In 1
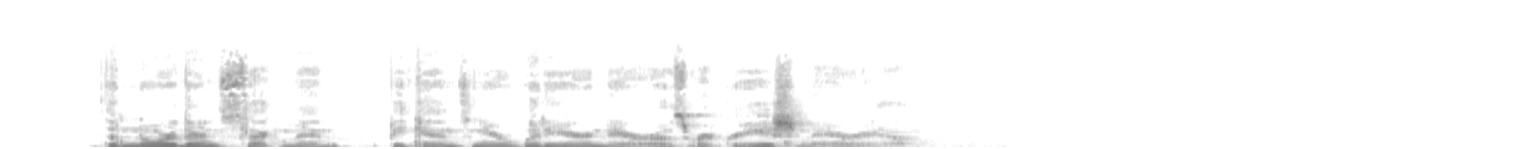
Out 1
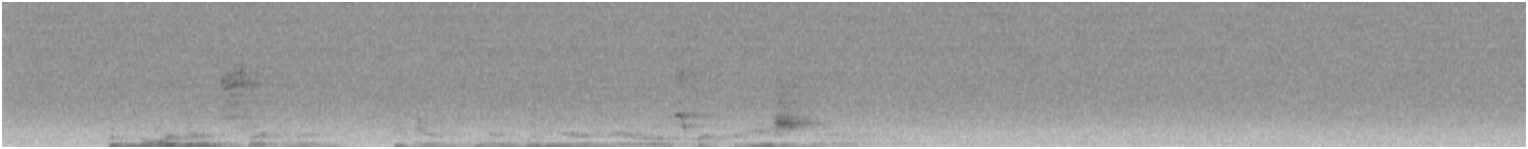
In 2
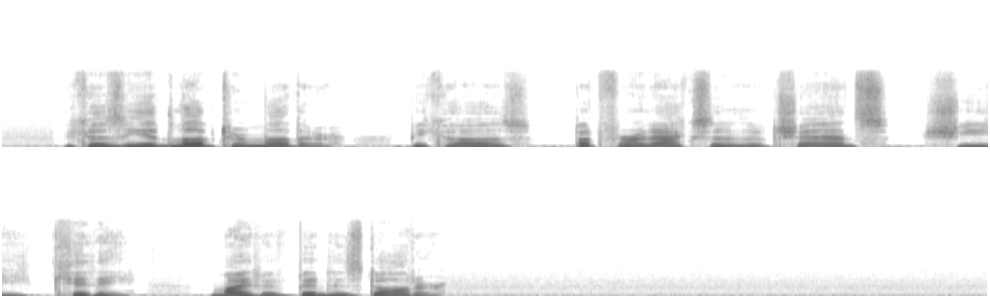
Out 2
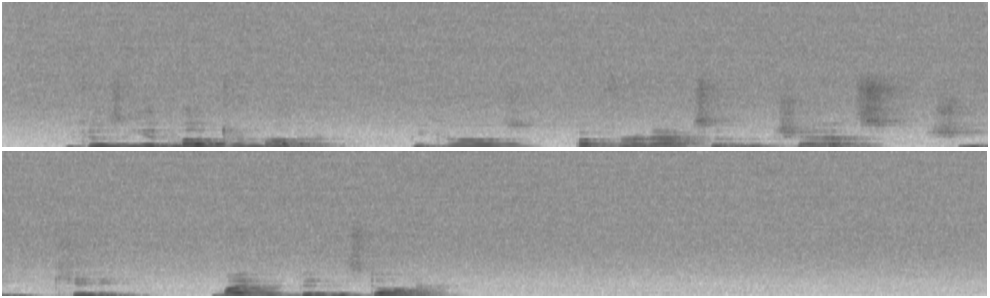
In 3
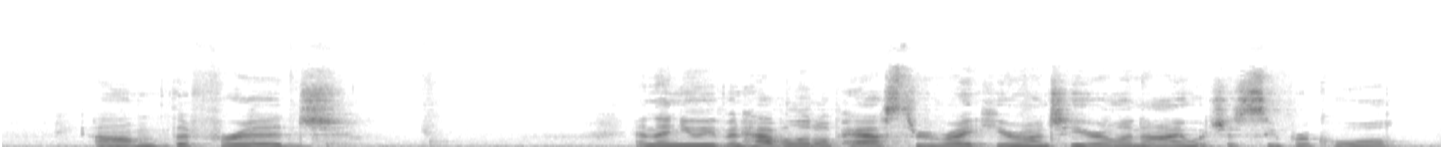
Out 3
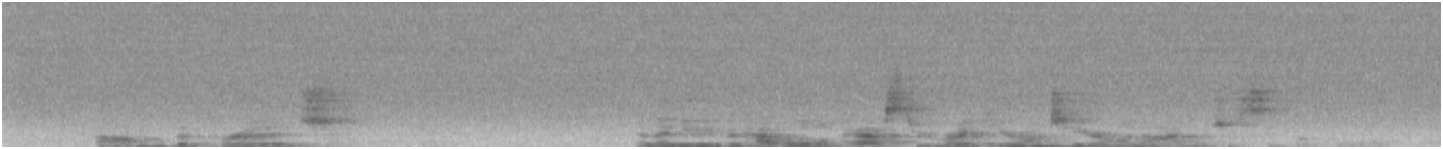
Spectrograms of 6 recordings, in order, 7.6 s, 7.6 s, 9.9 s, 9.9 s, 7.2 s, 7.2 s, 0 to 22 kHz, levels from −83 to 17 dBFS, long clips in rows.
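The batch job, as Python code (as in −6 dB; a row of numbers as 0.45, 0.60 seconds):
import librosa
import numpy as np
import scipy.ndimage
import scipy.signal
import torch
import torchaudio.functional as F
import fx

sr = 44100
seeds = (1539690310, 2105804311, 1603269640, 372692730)

p1 = fx.fade_out_tail(x, sr, length_s=1.64)
p2 = fx.quant_dither(p1, sr, seeds[0], bits=6, dither='triangular')
p3 = p1 + (p2 * 10.0 ** (-5.0 / 20.0))
p4 = scipy.signal.sosfilt(scipy.signal.butter(2, 74.0, 'highpass', fs=sr, output='sos'), p3)
p5 = fx.bass_treble(p4, sr, bass_db=-8, treble_db=14)
y = fx.rev_gated(p5, sr, seeds[1], gate_ms=230, shape='falling', drr_db=1.5)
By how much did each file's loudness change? +19.0, +8.5, +13.5 LU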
